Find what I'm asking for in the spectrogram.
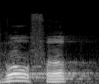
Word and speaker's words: vô phược: Cái thứ 9, vô phước giải thoát hồi hướng. Xin lỗi, đọc là vô phược.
